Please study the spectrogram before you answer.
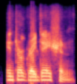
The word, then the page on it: intergradation: American English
